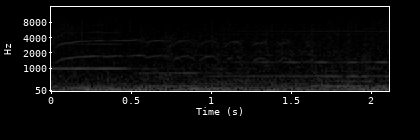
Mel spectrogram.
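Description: A horse in the video game Red Dead Redemption 2 lets out a long whinny that wavers and tapers off, clear and close over a low rumbling background, with no one talking.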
